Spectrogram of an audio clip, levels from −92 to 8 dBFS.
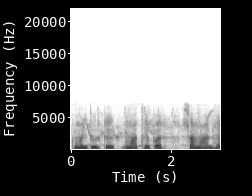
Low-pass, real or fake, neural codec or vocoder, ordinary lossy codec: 7.2 kHz; real; none; none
